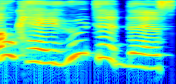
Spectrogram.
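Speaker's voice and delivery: really upset, high voice. Retelling a teacher reading initials scratched into a pot: imitating an upset teacher. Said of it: "really upset".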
